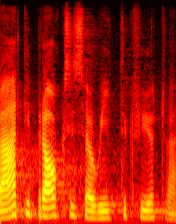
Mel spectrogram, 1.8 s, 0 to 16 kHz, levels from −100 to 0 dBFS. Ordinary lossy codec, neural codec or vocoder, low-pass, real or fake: Opus, 64 kbps; none; 14.4 kHz; real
